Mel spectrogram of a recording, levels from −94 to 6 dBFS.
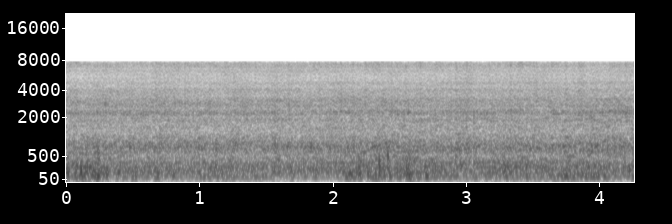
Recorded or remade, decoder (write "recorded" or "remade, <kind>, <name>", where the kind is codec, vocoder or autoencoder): remade, codec, DAC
